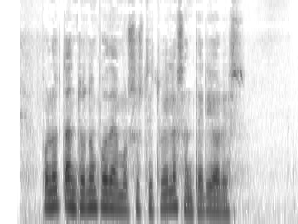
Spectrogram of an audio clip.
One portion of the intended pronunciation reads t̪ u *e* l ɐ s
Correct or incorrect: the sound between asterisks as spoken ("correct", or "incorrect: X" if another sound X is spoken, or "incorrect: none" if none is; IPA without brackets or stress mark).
incorrect: i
